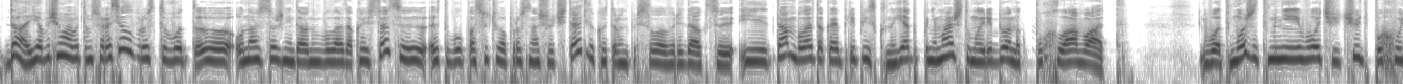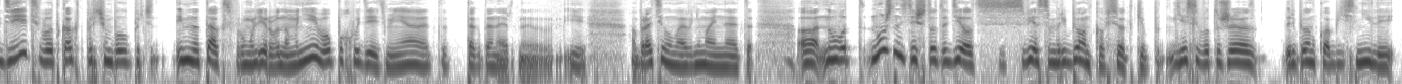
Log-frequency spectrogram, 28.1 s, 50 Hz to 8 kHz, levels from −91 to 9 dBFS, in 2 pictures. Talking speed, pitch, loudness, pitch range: 180 wpm, 195 Hz, -26 LUFS, 175-220 Hz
